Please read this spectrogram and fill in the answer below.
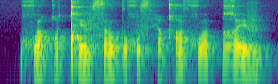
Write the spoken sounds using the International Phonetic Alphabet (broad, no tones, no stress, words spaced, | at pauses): χʷɛqu ǃʰev sʌʊ̯ɡʌ χʷɯshiqʰʌxχʷʌ | ʁev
